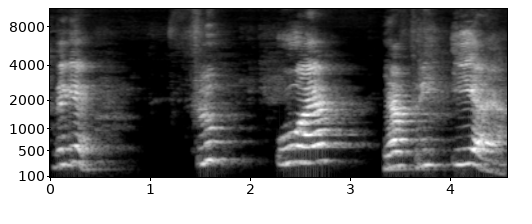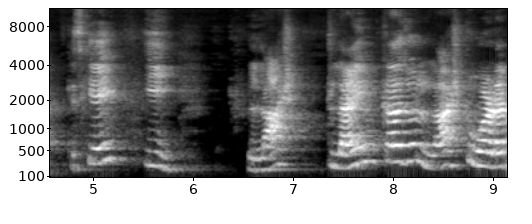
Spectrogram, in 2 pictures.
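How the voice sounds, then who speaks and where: The highs are cut off in this echoey-room recording of a woman with a slightly high voice, who stands far from the mic. She teaches exam prep step by step, repeating key words and asking rhetorical questions.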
